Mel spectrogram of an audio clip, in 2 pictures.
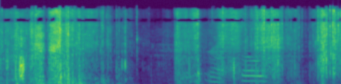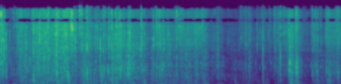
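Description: Crumpled kraft packing paper rustling and crinkling as handfuls are pulled out of a cardboard box, loudest in the first second and a half, then coming in shorter bursts.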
